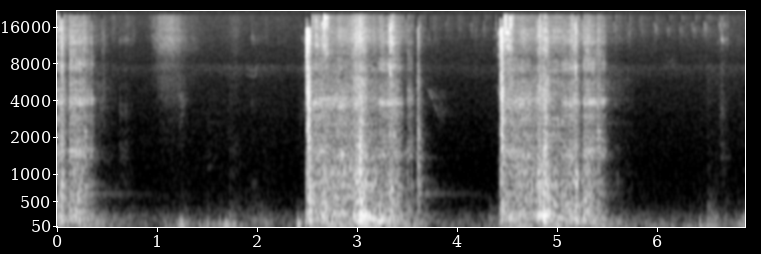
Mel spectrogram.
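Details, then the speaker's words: 1976 Ford F-250 with freshly reinstalled starter: two short grinding, uneven cranking bursts; flywheel teeth seen damaged, owner assumes a bad spot on the flywheel. "there's a spot in there that sounds really bad and when I was under there I noticed my flywheel teeth had damage um so I assume there's a spot really bad on the flywheel"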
